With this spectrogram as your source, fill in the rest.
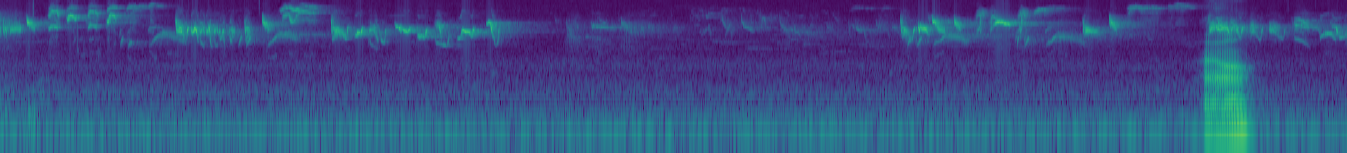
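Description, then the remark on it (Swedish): A European robin, a small and rather frail bird, sings its high, thin, sparkling song in bursts of rapid twittering phrases, with a pause mid-clip, over a low steady background hum and a brief sharp knock near the end. “Och just den här spröda, högtonade sången så passar så fint in med rödhakens personlighet också.”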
